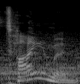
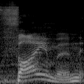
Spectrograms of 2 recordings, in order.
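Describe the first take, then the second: First: The name starts with a plain 't' sound. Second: The name starts with a 'th' sound. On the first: The speaker calls it right. "not a T H, the H is silent, it's Timon" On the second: The speaker calls it wrong. "us calling him Thyman is not actually accurate"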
